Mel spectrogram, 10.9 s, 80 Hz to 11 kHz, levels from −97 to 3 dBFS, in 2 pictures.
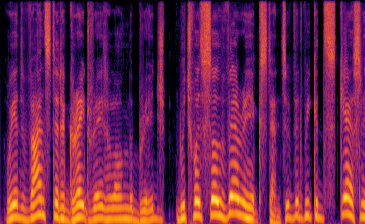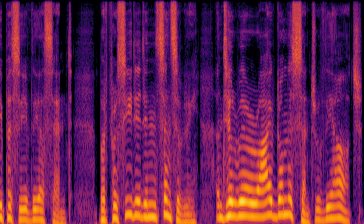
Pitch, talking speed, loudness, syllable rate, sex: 165 Hz, 180 wpm, -17 LUFS, 5.5 syllables/s, male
